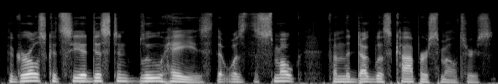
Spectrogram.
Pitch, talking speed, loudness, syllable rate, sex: 130 Hz, 205 wpm, -18 LUFS, 4.8 syllables/s, male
